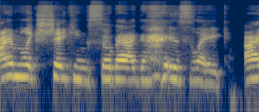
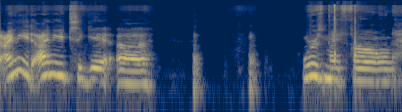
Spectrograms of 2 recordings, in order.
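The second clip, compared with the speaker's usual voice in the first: trembling, shaking badly, quieter; 2 semitones lower, 4 dB quieter than usual. Reacting to shocking news while shaking badly. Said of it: "I'm shaking so bad right now".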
